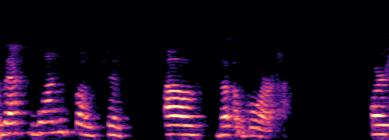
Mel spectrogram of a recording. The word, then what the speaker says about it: agora: one function of the agora or she likes to say that agara which i think is the more greek pronunciation of it okay um i'm going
